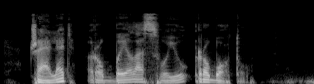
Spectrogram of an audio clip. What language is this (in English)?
Ukrainian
